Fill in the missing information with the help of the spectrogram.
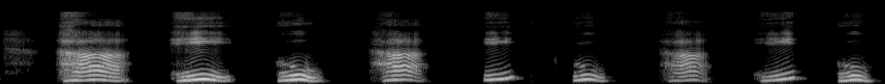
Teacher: आपका vocal cord पूरी तरह से खुला होगा, और आपने क्या करना है कि उसमें साँस को बहाल रखना है, ठीक है? उसमें साँस नहीं रोकनी।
